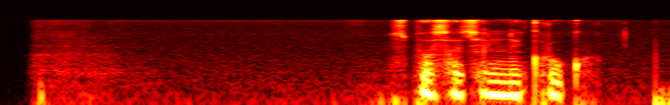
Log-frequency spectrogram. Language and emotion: Russian, neutral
